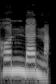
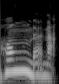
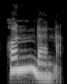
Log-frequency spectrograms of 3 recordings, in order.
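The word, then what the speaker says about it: 本棚: Jadi dibacanya biasa hondana bukan hongana tapi hondana.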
